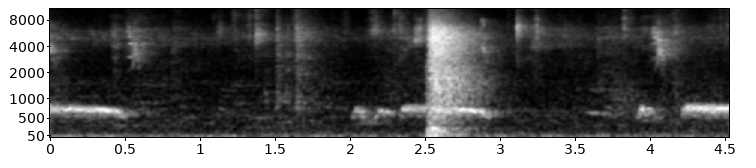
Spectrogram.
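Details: Caged spotted dove, a còi bird kept four years in a cage, giving soft low cooing phrases separated by pauses. A loud sharp broadband noise sits in the middle, with faint high chirps from other birds.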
